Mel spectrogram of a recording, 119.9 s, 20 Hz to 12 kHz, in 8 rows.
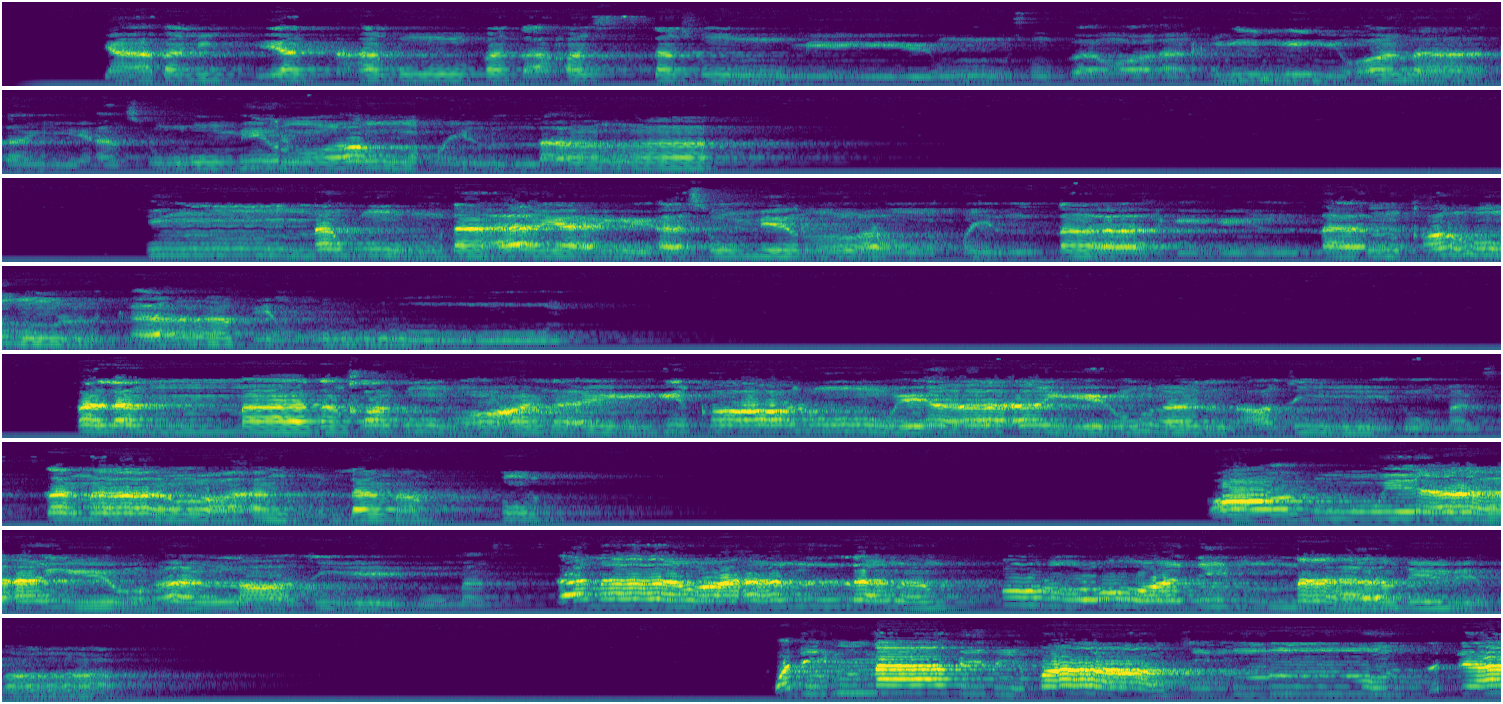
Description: سوره : یوسف آیه: 87-91 استاد : ابوالعینین شعیشع مقام : مرکب‌خوانی ( بیات * صبا * بیات) قبلی بعدی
